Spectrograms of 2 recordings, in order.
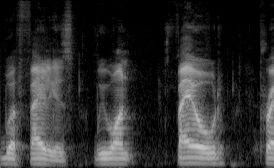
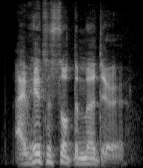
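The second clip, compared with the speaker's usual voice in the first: put-on French accent, detective style. Joking that a candidate's name sounds French: put-on French investigator voice. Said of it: "He sounds like a, a French investigate".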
